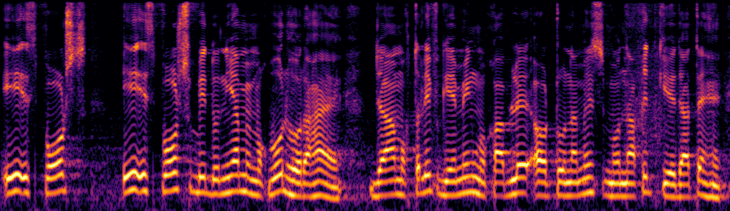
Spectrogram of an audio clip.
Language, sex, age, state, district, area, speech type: Urdu, male, 18-30, Uttar Pradesh, Saharanpur, urban, spontaneous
